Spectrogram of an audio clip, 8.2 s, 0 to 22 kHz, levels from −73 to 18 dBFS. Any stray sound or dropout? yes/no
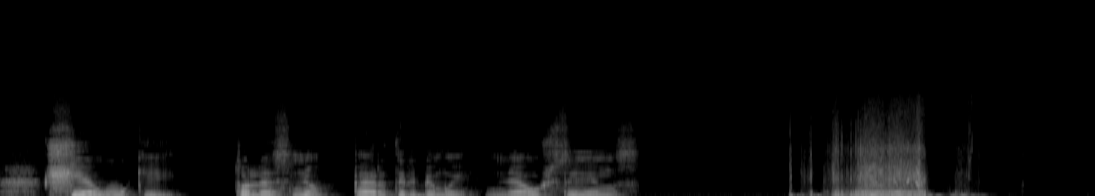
yes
